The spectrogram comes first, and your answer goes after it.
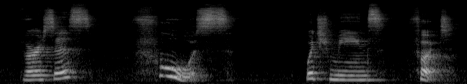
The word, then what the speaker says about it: Fuß: for river, Fluss, versus Fuß, which means foot, and this has a long stretched U sound, Fuß.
